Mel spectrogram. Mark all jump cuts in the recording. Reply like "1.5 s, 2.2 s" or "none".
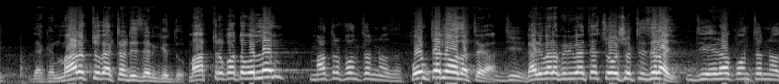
none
